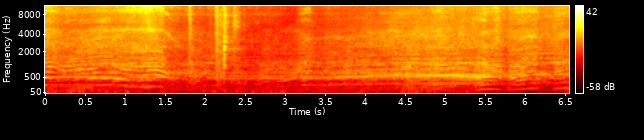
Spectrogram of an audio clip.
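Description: Two-stroke petrol engines of 1:5 scale RC rally cars revving up and down as the cars drive the course, with a sharp knock about two seconds in.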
